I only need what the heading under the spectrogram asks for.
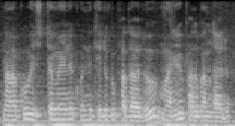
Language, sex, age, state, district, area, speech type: Telugu, male, 18-30, Andhra Pradesh, N T Rama Rao, urban, spontaneous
